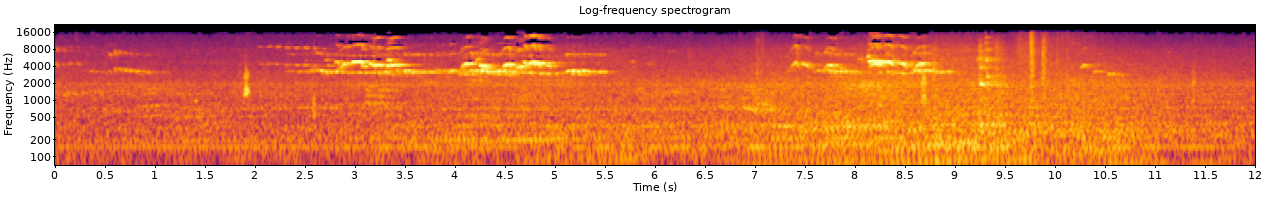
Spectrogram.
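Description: Birds chirping in two bursts of quick, high, repeated calls, one about three seconds in and one about eight seconds in, over a faint steady low hum.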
